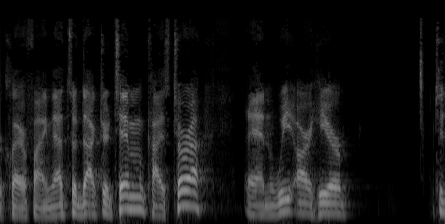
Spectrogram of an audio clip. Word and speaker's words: Kajstura: Tim Kajstura.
